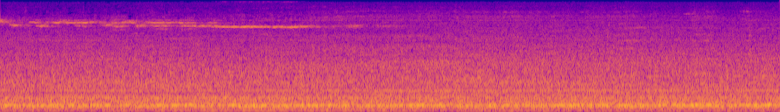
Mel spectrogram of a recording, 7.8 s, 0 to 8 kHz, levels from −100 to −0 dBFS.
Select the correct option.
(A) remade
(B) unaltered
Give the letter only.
A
